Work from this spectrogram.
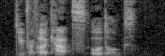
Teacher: in contrasting questions the intonation Rises then Falls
